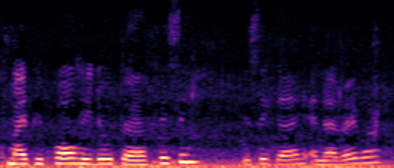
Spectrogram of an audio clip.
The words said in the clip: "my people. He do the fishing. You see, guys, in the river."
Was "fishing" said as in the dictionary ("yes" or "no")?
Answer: no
